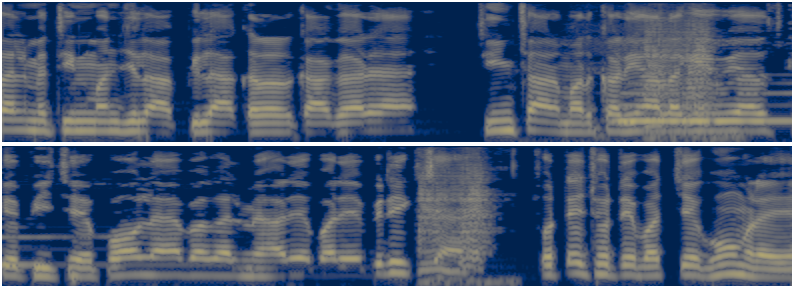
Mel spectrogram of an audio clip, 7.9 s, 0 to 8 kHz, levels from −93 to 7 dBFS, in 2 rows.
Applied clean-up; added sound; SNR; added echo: classical method spectral subtraction.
